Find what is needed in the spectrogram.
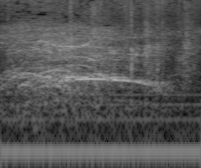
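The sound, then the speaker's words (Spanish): A church audience claps together in steady, dense applause that lasts about two seconds, with a sustained voice tone rising and falling above the clapping. “Si ese aplauso es para mí está bueno, pero si es para Dios tiene artritis.”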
